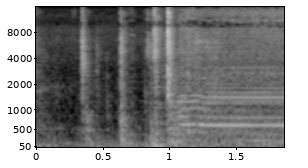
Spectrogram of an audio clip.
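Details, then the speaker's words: 1978 Chevy 3/4 ton, electric fuel pump switched on with fuel cell holding about 10 liters, new carburetor with floats and choke just set up: a few clicks then steady faint hum as pressure builds; healthy pump priming. "tested the fuel pressure you want to turn on the fuel pump"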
